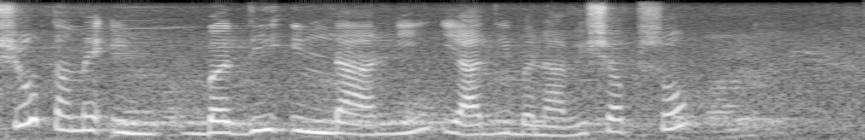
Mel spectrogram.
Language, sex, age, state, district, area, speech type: Gujarati, female, 30-45, Gujarat, Morbi, rural, read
